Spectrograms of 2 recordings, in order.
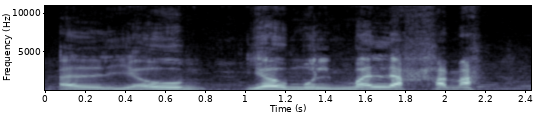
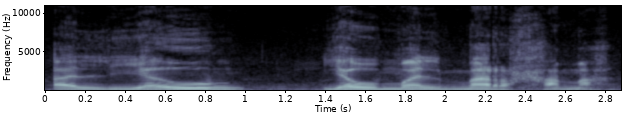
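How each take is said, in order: First: The last word is said with an L sound. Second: The last word is said with an R sound. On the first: Today is a day of bloodshed. The speaker calls it wrong. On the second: Today is a day of mercy. The speaker calls it right.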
